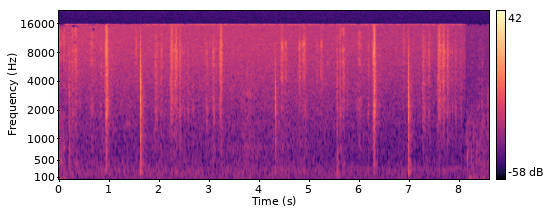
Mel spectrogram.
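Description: A low hiss with faint, sharp clicks at irregular intervals, about eight in all, the loudest a little after one and a half seconds and at seven seconds.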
